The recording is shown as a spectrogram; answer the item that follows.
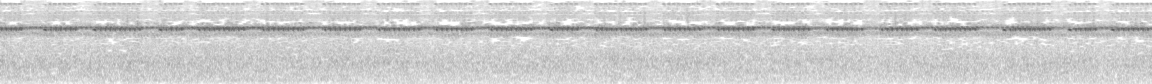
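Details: Soothing insect calls: a piercing high trill pulsing rapidly, a little over two bursts per second, steady in loudness, with a light hiss underneath and nothing else clear.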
